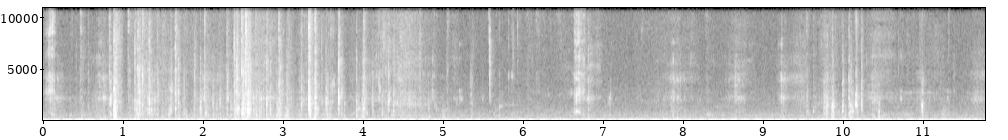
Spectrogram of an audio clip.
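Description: Close crunching and chewing of baked cheese puffs, irregular crisp crackles that are densest in the first few seconds and thin out after, over a faint steady low hum.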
